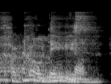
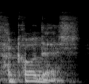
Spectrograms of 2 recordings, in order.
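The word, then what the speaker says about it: הקודש: But when we see Ruach HaKodis with a samach, nobody could say HaKodis is an insult. He just doesn't know how to pronounce HaKodesh, or he doesn't know how to distinguish.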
